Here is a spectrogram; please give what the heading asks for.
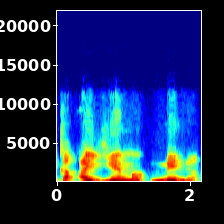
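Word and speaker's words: كأين من: So the full pronunciation will be ka'ayyim min.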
